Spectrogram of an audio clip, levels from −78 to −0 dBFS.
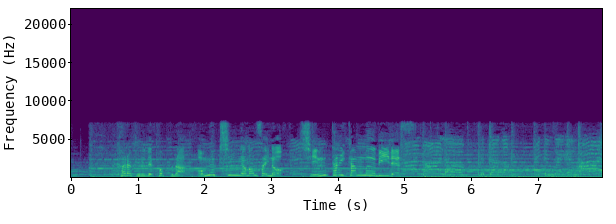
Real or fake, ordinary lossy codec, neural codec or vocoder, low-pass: real; none; none; 7.2 kHz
